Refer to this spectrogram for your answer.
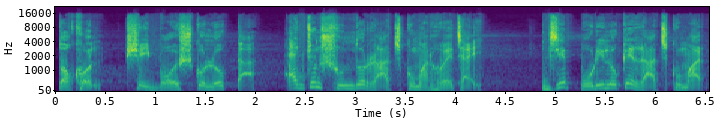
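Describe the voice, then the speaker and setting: A man narrating a cartoon fairy tale in steady, plain scripted storytelling. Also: mid-range voice, a little slow. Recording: faint background music. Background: faint music.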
